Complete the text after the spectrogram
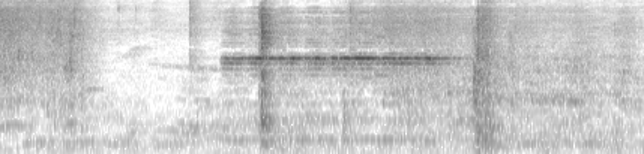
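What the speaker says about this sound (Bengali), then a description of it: "এখানে আমি চিনির রস বানাবো এর মধ্যে এক বাটি জল দিয়ে দিলাম" A bowl of water is poured over sugar in a pan to make sugar syrup for khasta goja. It is a soft, close splashing pour that lasts a couple of seconds.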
